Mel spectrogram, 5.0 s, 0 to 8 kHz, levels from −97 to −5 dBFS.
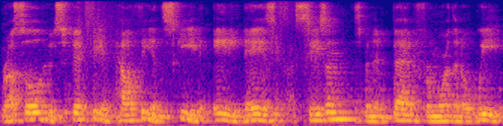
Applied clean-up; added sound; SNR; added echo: neural separator model SepFormer DNS4.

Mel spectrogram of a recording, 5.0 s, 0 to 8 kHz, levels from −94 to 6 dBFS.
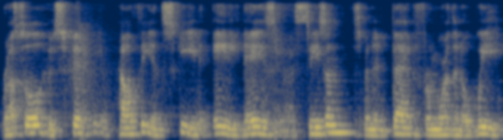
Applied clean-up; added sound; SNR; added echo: neural mask model DeepFilterNet 3.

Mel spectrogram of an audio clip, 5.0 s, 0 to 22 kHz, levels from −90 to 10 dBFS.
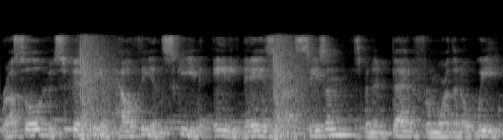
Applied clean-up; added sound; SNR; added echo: none; Boom; 10 dB; reverberation time 0.8 s.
